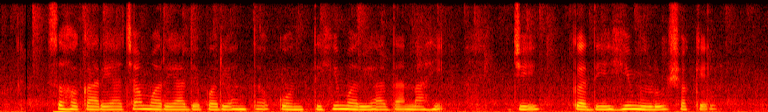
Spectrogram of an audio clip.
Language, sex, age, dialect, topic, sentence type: Marathi, female, 18-24, Varhadi, banking, statement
